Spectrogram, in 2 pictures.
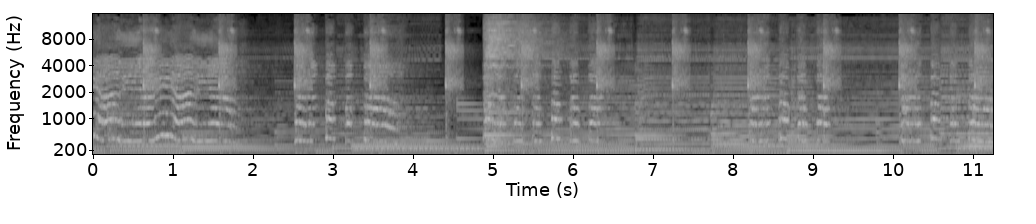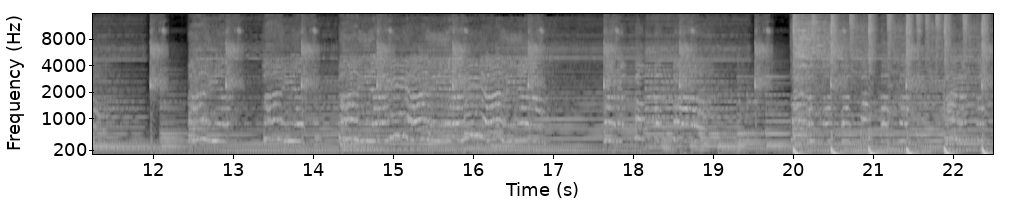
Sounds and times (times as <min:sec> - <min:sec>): Music: 0:00.0 - 0:22.5.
